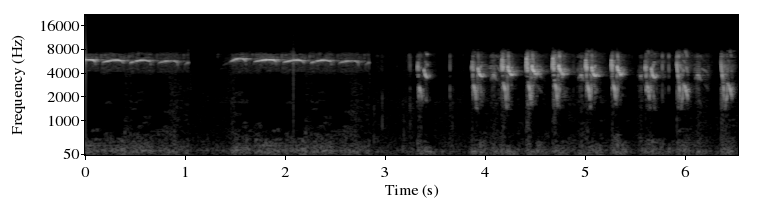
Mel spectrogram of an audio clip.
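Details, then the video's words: Call of a male bar-winged prinia: two long, thin, high wavering whistles, followed by a quick series of sharp, scratchy chirps repeated several times per second. "Suara panggil burung ciblek jantan"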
